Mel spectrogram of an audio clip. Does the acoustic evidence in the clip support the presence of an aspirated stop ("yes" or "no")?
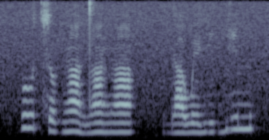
no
